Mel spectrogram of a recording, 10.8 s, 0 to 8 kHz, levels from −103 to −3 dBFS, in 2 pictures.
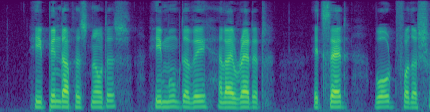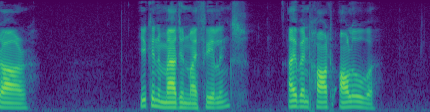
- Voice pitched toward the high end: No, low, 135 Hz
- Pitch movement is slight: Yes, narrow, 1.7 semitones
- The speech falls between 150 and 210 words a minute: Yes, average, 155 wpm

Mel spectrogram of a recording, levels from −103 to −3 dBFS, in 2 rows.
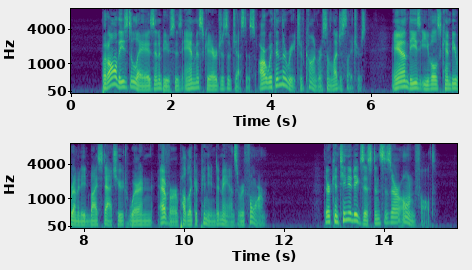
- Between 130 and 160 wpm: Yes, average, 150 wpm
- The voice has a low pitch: Yes, low, 105 Hz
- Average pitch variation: No, wide, 7.5 semitones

